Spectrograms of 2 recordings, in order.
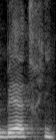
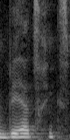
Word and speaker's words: Béatrix: Béatrix a prononcé comme perdrix et dicte le père à l'origine du choix de cette nomination où il faut refouler le X.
